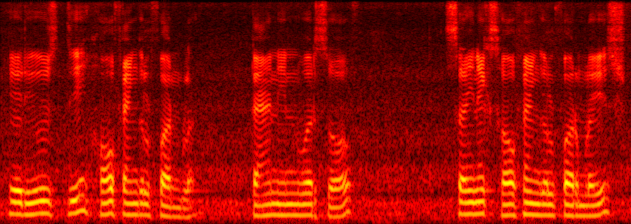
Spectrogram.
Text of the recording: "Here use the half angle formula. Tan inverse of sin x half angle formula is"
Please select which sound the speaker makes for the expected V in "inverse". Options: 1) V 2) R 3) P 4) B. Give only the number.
1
